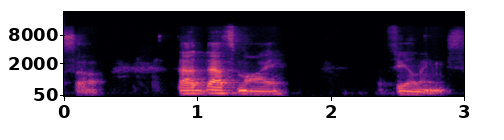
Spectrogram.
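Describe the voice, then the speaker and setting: A man with a Korean accent speaks at a fairly slow pace. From Japan, then Los Angeles. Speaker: professor, panelist. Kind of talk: panel discussion. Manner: halting, many fillers.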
